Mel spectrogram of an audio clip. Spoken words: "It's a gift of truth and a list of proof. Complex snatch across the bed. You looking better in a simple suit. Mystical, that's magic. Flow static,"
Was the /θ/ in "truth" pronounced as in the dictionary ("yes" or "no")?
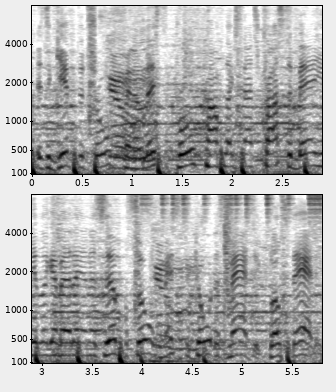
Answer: no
